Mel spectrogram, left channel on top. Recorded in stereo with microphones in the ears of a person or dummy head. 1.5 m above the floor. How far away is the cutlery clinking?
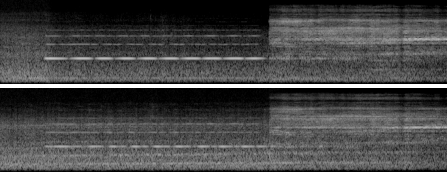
About 2 m.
